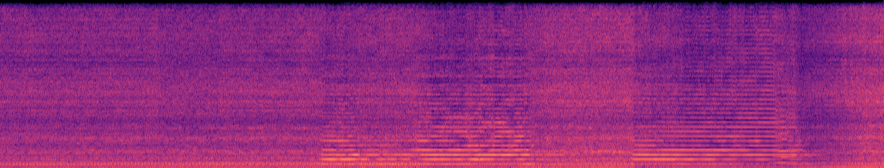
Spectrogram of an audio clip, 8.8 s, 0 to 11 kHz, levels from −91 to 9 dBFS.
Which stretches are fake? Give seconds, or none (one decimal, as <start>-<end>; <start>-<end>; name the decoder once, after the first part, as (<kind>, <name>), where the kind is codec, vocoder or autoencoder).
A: 0.0-1.6 (autoencoder, DAC-VAE); 2.2-8.8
